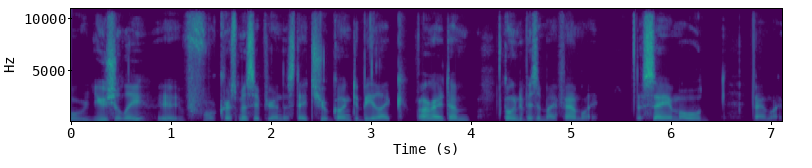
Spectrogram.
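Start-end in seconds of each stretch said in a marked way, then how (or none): none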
